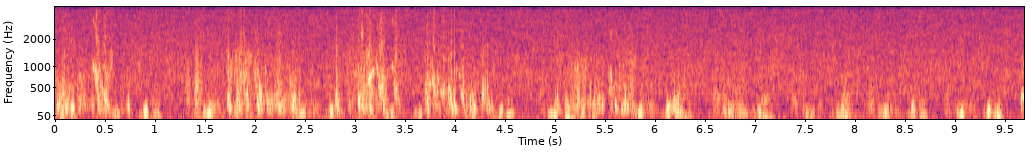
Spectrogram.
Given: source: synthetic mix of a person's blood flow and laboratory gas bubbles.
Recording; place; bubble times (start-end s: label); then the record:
Doppler ultrasound of blood flow; precordium
0.00-0.62 s: bubbles
0.71-0.79 s: bubbles
1.70-2.47 s: bubbles
2.79-3.46 s: bubbles
3.70-4.43 s: bubbles
4.98-5.84 s: bubbles
6.11-6.26 s: bubbles
9.63-9.70 s: bubbles
From the record:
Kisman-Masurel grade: 333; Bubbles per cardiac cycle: rolling drumbeat, 9 or more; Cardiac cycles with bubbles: 50 to 99%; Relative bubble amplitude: loud (0.450 to 0.775); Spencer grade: 3 (all of the cardiac periods contain showers or single bubble signals, but not dominating or overriding the cardiac motion signals); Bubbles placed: anywhere in the cardiac cycle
